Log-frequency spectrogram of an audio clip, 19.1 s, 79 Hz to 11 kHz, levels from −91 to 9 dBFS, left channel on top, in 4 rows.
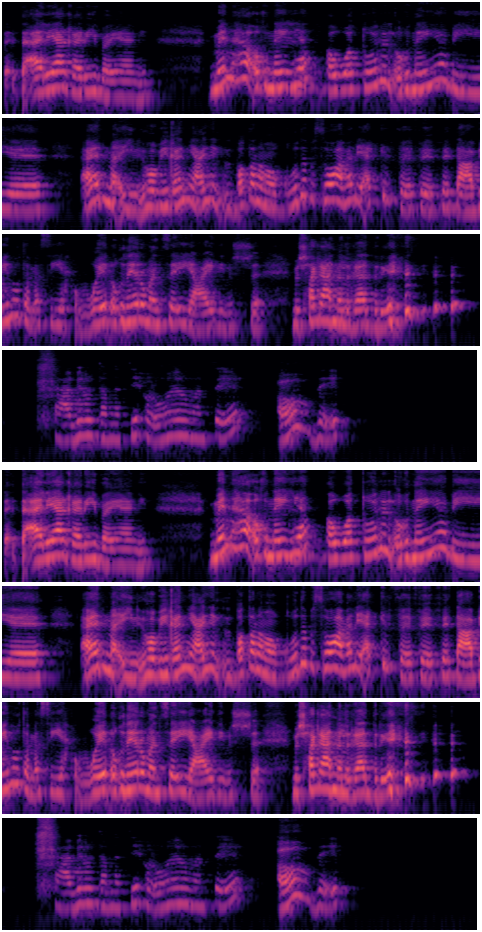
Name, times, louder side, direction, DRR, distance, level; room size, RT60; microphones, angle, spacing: voice 1, 0.0-5.2 5.6-14.2 14.7-14.9 17.1-17.4, right 4 dB, 60° right, 0.6 m, -33 dB
voice 2, 2.7-3.2 14.8-16.7 17.4-17.7, left 1 dB, 10° left, 0.8 m, -44 dB
13.0 x 4.4 x 4.3 m
head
